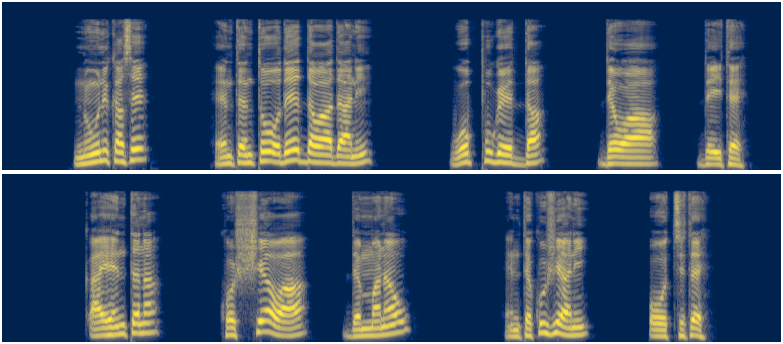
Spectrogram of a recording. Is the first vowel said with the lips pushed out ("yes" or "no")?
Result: yes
